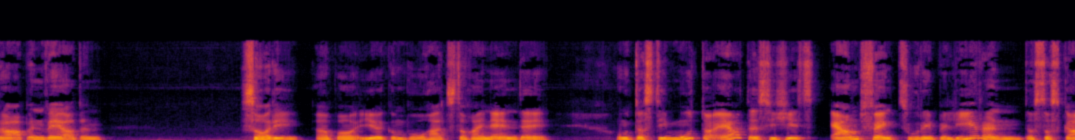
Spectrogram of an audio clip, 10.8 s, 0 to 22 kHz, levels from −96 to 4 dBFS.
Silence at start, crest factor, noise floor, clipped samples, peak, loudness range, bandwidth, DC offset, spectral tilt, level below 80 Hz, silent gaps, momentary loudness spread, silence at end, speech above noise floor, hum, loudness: 0 s; 18 dB; -64 dBFS; under 0.1%; -8 dBFS; 2 LU; 16 kHz; under 0.1%; -4.5 dB/octave; -68 dBFS; none; 7 LU; 0 s; 40 dB; none; -24 LUFS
